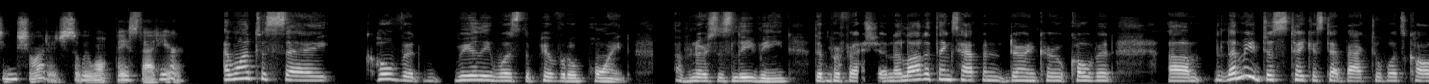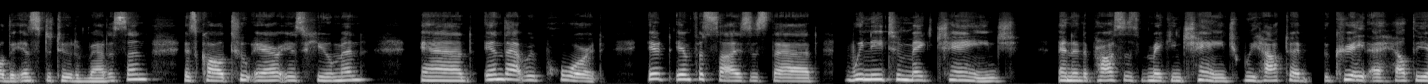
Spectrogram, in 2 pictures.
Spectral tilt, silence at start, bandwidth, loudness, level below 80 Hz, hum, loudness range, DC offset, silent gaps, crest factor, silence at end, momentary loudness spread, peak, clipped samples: -5 dB/octave; 0 s; 12.5 kHz; -18 LUFS; -60 dBFS; none; 2 LU; under 0.1%; none; 16 dB; 0 s; 8 LU; -2 dBFS; under 0.1%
